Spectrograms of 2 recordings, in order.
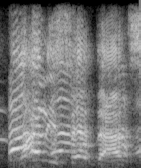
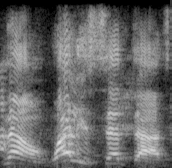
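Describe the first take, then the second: First: Words breaking into laughter; can't hold back the laugh. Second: Said in the usual way. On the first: Real, not acted. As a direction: laugh through the line, loud. Laughing while retelling the story.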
